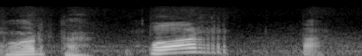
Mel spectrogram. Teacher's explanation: Aqui vivem descendentes de italianos e por aqui o R fica bem mais fraco.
